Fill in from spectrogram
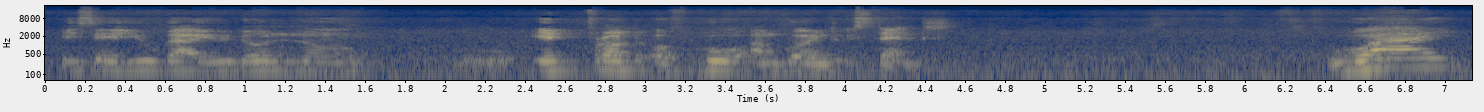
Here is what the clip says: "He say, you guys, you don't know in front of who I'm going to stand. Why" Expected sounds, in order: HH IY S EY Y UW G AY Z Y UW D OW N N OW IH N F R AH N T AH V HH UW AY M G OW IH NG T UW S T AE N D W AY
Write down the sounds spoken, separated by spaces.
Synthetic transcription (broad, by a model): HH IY S EY Y UW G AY Y UW D OW N N OW IH N F R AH N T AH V HH UW AY M G OW IH NG T UW S T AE N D W AY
